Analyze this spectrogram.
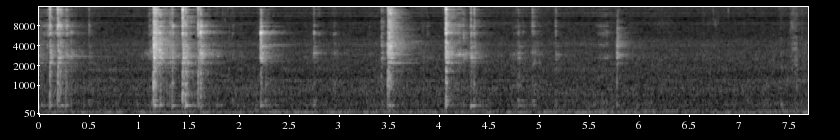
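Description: A metal ladle clinking against the side of a stainless steel cooking pot as the kolak is stirred: a quick run of clinks about a second in, single clinks at about two, three and a half and four seconds, and a faint one near six.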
